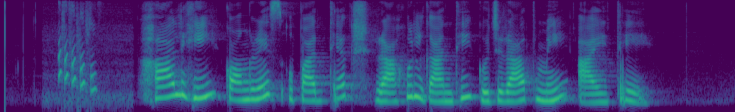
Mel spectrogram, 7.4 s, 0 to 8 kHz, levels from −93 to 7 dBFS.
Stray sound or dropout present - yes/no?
yes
